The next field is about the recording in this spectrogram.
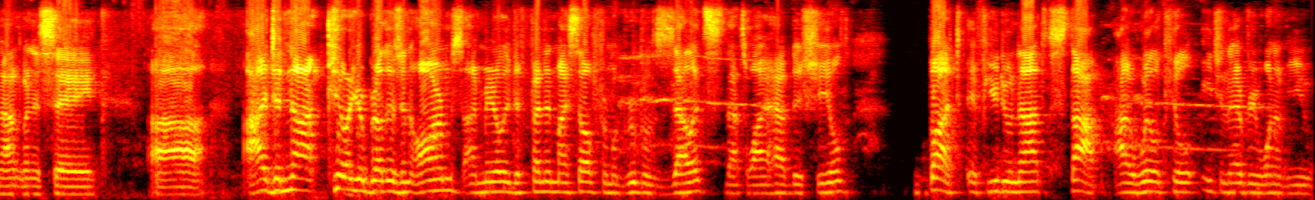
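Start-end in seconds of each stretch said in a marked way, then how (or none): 2.5-13.2 stern, firm, intimidating tone. Intimidating a group of enemies in character: yelling a threat. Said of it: "I'll yell it at all of them".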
